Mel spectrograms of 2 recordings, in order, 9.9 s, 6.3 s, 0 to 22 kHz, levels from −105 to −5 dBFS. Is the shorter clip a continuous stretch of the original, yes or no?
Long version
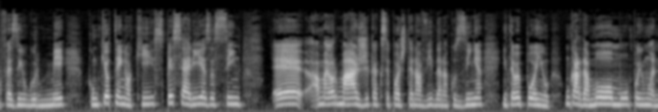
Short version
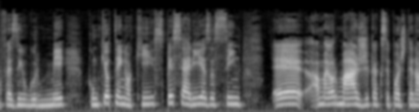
yes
